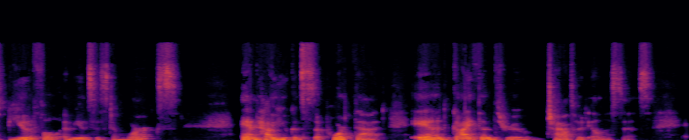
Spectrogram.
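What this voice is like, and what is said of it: Strained, failing voice. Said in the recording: “so I can save my voice ... my voice is failing me”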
